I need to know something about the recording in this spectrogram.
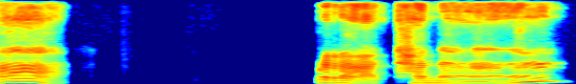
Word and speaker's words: ปรารถนา: อ่าน ว่า ปรารถนา ปรารถนา เห็น ร เรือ ที่ ทำ สี ตรง กลาง ไหม คะ อ่า รอ เรือ ตรง นี้ เรา ปิด ไว้ ไม่ ออก เสียง ออก เสียง ที่ ตัว สะกด ฐ ถุง เลย นะ คะ ควบ กล้ำ แค่ รอ เรือ ที่ อยู่ กับ ป ปลา นะ คะ อ่าน เป็น ปรารถนา นัก เรียน รู้ อยู่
